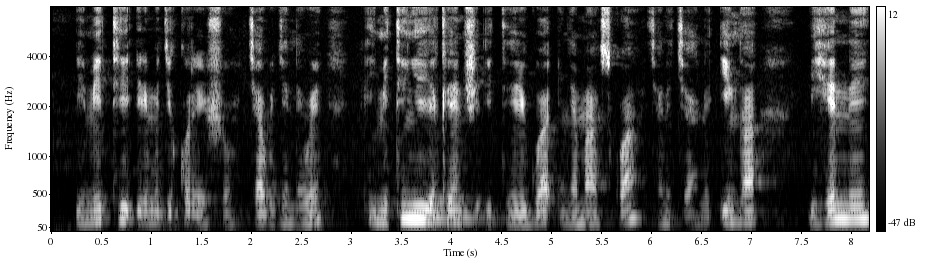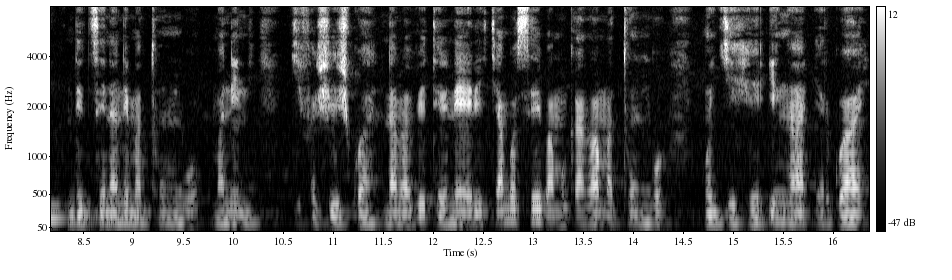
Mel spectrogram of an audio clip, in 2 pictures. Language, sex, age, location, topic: Kinyarwanda, male, 36-49, Nyagatare, agriculture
